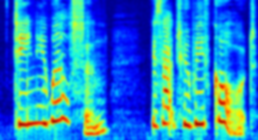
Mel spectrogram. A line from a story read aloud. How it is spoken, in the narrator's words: asked Elizabeth cheerfully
